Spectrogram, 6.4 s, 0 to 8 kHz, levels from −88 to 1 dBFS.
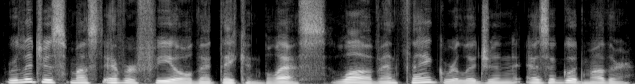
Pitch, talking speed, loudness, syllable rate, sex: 150 Hz, 150 wpm, -16 LUFS, 3.6 syllables/s, male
